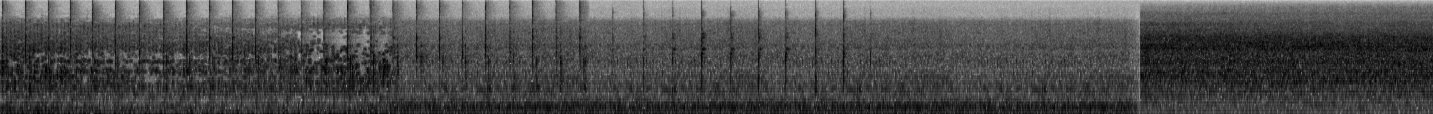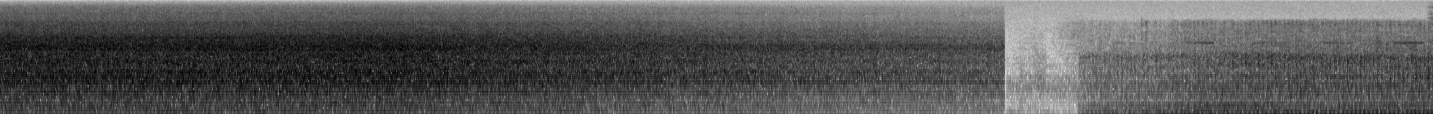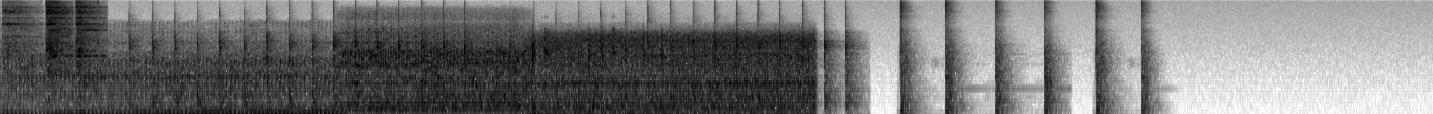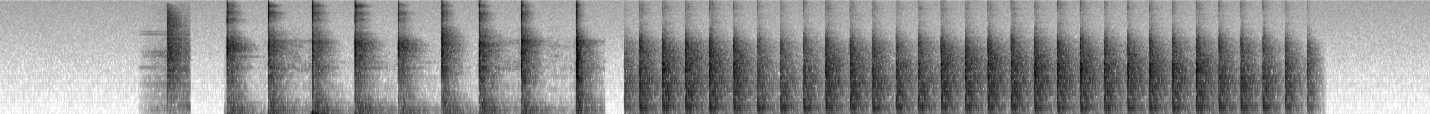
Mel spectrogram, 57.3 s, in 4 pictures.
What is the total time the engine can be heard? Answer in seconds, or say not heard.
37 s.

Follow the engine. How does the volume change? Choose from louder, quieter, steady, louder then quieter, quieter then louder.
quieter then louder.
